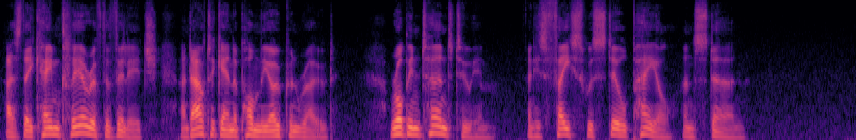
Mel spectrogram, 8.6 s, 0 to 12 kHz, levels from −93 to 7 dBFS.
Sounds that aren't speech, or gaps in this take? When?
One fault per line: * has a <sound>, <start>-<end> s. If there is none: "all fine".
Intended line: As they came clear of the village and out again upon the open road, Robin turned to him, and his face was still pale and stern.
all fine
